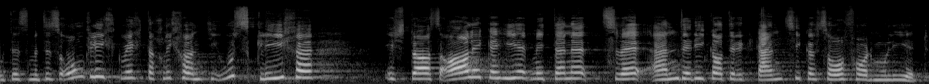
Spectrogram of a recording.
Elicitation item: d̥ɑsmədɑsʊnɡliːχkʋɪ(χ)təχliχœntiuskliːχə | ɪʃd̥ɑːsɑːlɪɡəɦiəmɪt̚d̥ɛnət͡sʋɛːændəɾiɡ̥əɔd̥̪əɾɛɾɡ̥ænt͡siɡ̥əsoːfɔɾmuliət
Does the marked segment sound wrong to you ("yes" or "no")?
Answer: no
